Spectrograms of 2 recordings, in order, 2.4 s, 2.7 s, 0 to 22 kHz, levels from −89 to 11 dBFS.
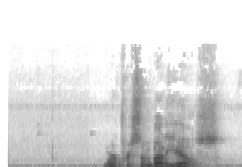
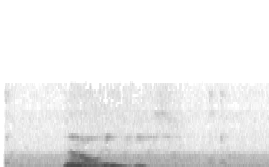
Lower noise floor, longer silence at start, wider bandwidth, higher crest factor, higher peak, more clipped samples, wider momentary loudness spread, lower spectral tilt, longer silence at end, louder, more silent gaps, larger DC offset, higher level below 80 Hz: second, -45 dBFS vs -55 dBFS; second, 0.1 s vs 0.6 s; first, 16 kHz vs 7.4 kHz; about the same, 20 dB vs 18 dB; first, -6 dBFS vs -12 dBFS; neither; second, 13 LU vs 17 LU; second, -4 dB/octave vs -9.5 dB/octave; second, 0 s vs 1.25 s; first, -23 LUFS vs -26 LUFS; neither; neither; first, -46 dBFS vs -54 dBFS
